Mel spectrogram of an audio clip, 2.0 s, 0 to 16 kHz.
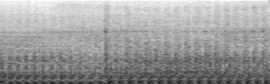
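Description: A fully modified 1990s Royal Enfield Bullet 350 with an extremely loud aftermarket exhaust thumps close by in a fast, even pulsing beat, loud and alone without any talk.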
